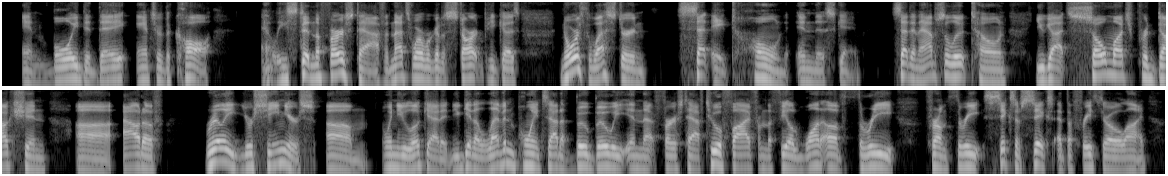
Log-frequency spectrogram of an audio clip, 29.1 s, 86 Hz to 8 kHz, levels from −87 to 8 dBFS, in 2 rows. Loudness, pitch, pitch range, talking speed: -21 LUFS, 125 Hz, 110-130 Hz, 165 wpm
